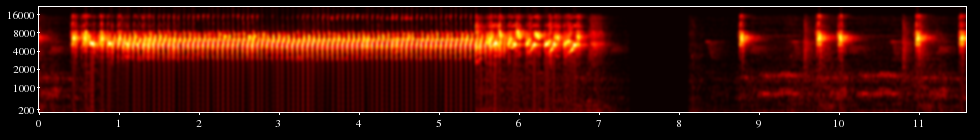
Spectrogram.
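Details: Sogon trotol song, recorded for tutoring caged birds and raising their excitement and breeding drive: a long, rapid, high, metallic trill of about six seconds that breaks into scattered chips, a pause, then sharp isolated high notes.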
